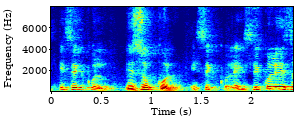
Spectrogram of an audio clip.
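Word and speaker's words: Issyk-Kul: सो exactly उसको क्या pronounce करते हैं उसको प्रोनाउंस करते हैं इजिकुल इजुकल इजिकुल इजिकुल इज अ एक बहुत बड़ी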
